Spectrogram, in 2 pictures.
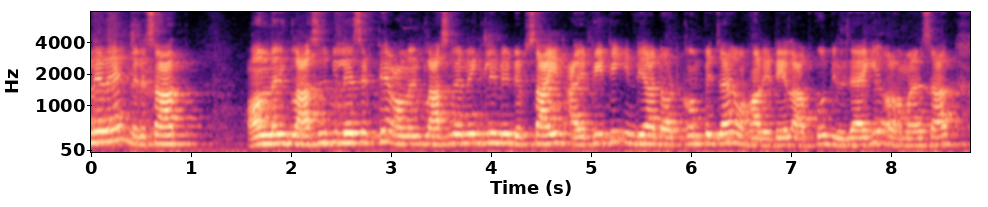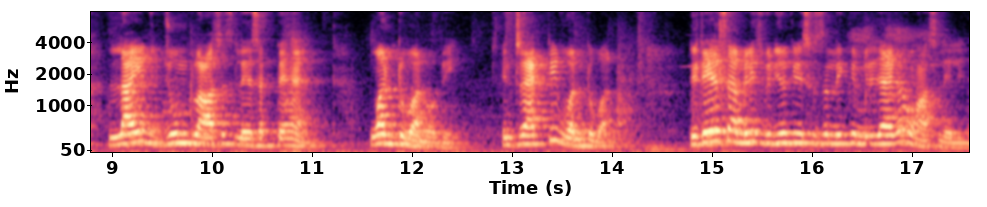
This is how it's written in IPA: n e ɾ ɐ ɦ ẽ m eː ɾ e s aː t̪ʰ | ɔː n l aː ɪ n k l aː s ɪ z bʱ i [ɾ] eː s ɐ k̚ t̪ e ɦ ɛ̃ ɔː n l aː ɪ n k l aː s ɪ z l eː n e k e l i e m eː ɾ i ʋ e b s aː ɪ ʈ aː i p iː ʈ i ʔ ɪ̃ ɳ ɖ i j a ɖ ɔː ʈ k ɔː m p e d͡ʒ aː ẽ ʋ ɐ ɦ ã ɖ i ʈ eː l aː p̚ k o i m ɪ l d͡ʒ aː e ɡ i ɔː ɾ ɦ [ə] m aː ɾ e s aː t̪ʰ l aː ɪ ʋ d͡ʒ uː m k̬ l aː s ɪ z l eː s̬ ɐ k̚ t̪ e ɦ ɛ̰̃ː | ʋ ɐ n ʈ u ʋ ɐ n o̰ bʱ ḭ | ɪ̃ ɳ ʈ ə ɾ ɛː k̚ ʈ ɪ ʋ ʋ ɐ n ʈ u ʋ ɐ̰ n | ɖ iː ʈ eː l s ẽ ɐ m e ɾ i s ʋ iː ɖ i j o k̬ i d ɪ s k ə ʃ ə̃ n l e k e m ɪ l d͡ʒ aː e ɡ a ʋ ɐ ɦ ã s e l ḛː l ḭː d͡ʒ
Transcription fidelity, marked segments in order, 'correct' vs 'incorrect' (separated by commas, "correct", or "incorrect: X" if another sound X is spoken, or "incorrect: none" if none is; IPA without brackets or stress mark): incorrect: l, incorrect: ɐ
